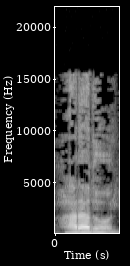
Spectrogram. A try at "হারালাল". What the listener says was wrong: হারাধন নয় স্যার, হারালাল। হারালাল।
